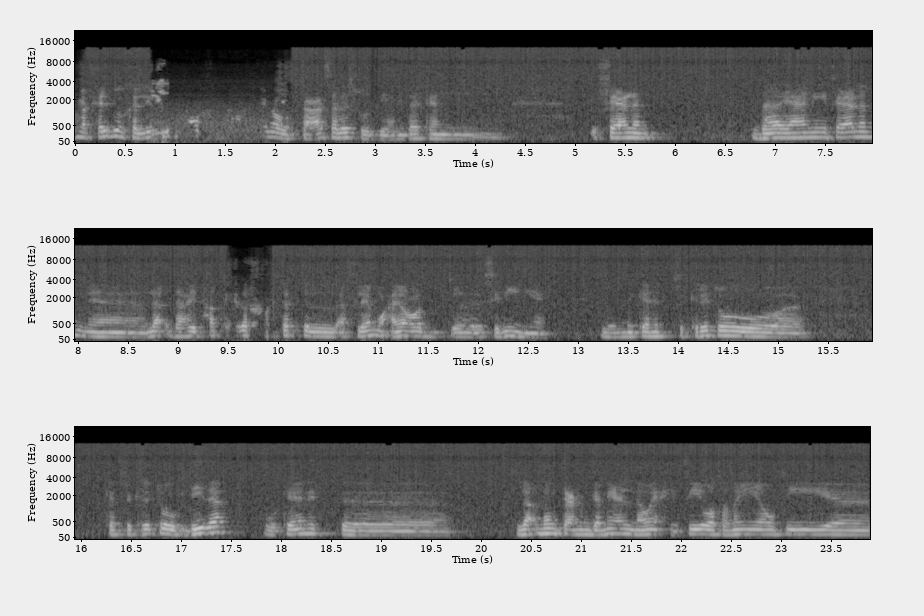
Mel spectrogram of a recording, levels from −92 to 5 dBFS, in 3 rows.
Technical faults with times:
0.00-23.90 unreliable data bit
0.00-0.07 speech suppressed in double talk
0.77-0.93 other side's voice leaking through
0.79-2.16 speech suppressed in double talk
1.70-1.81 other side's voice leaking through
9.47-9.98 speech suppressed in double talk
9.73-9.86 other side's voice leaking through

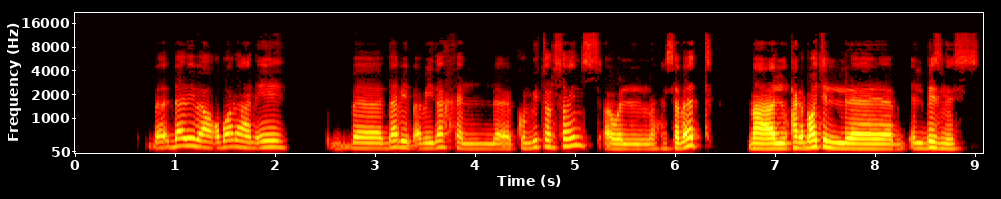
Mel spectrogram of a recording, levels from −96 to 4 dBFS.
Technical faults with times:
2.80-7.24 automatic gain rising

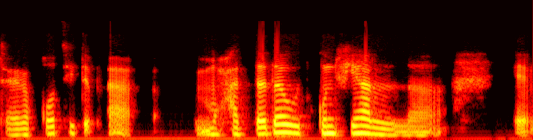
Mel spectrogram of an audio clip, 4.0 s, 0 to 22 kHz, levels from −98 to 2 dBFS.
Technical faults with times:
1.94-2.11 hard clipping
2.74 hard clipping

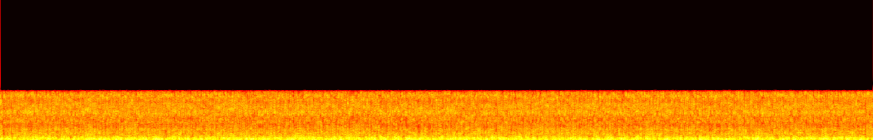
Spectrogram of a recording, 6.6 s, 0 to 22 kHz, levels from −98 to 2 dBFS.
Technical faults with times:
0.00-6.55 Speex codec

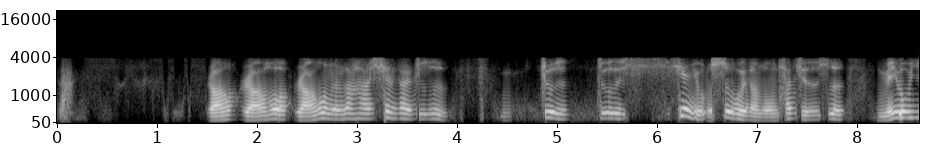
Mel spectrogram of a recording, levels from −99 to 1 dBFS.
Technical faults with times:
0.00-8.62 LPC-10 vocoder

